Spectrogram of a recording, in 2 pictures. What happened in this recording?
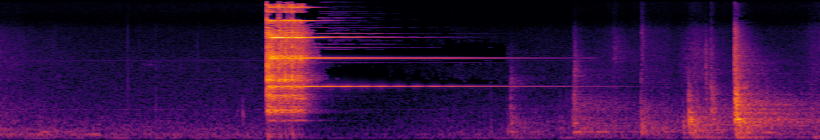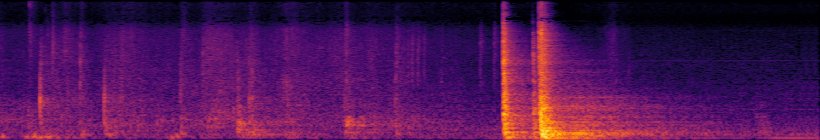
The doorbell rang. I walked to the door, opened it, and then closed it again.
